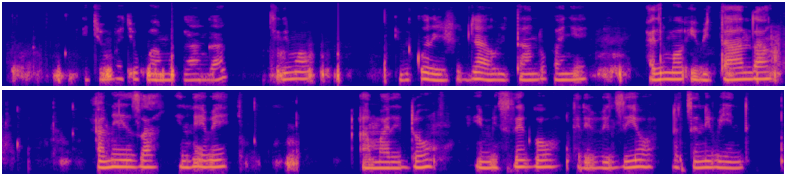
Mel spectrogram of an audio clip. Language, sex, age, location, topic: Kinyarwanda, female, 18-24, Huye, health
